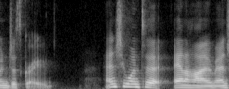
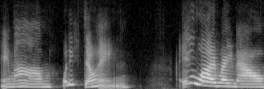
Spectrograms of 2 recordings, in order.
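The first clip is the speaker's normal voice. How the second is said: put-on high-pitched babbling baby-talk cadence in words; 6 semitones higher than usual. Showing how babble turned into words, talking to mom: baby-babble tone with words. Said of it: "same kind of tone of tone and babble".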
